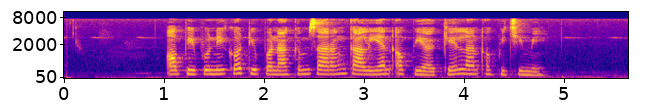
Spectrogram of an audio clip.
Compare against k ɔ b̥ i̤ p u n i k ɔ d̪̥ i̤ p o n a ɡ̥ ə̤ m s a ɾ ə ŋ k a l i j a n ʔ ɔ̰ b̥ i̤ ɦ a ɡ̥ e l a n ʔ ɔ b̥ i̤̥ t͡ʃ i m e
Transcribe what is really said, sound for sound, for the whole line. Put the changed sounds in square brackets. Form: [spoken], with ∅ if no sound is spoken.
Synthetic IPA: [ʔ] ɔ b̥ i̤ p u n i k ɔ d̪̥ i̤ p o n a ɡ̥ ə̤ m s a ɾ ə ŋ k a l i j a n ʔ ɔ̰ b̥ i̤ ɦ a ɡ̥ e l a n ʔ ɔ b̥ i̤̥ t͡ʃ i m e

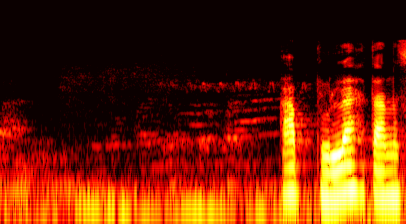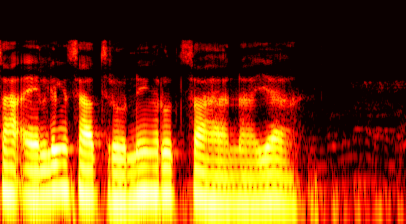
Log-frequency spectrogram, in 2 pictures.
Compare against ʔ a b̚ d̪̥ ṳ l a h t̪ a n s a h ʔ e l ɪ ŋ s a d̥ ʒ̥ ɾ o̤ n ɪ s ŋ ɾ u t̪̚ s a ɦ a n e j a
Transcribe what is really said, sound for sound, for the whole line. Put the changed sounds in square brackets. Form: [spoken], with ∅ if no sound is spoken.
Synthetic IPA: ʔ a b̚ d̪̥ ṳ l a h t̪ a n s a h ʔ e l ɪ ŋ s a d̥ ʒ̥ ɾ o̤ n ɪ [∅] ŋ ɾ u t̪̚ s a ɦ a n [a] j a

